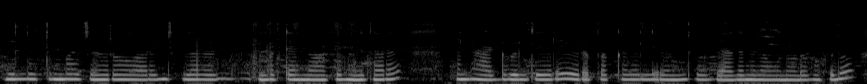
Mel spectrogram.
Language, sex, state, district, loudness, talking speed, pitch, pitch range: Kannada, female, Karnataka, Dharwad, -35 LUFS, 105 wpm, 225 Hz, 220-240 Hz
